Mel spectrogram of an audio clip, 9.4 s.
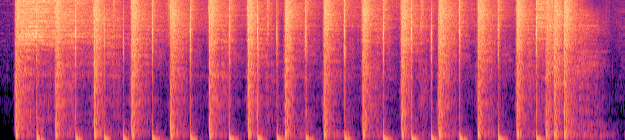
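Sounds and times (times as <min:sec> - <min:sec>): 
drum pattern: 0:00.2 - 0:09.0.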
